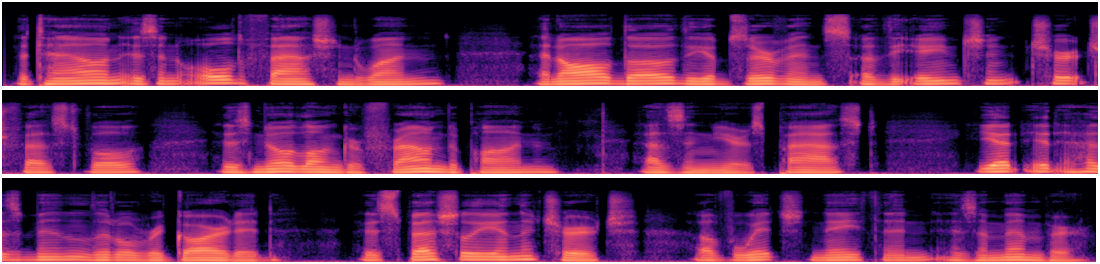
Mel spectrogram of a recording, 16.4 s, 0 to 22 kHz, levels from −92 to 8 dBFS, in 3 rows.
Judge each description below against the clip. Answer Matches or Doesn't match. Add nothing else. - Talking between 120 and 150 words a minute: Matches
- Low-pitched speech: Matches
